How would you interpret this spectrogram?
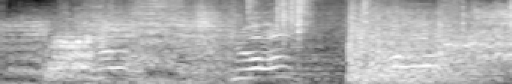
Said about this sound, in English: Hearing gunshots, Rhonda looks over at the little house. Heather and Bert fire repeatedly at the creature.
